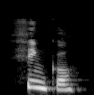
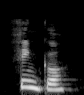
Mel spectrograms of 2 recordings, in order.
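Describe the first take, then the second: The two takes are said the same way.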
